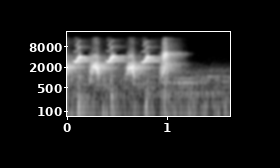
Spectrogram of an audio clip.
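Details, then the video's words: Greater green leafbird, caged, song meant for training birds: six quick looping whistled notes swinging between high and lower pitch, clear and loud, ending abruptly. "Masteran cucak ijo, masteran burung cucak ijo agar cucak ijo rajin bunyi"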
